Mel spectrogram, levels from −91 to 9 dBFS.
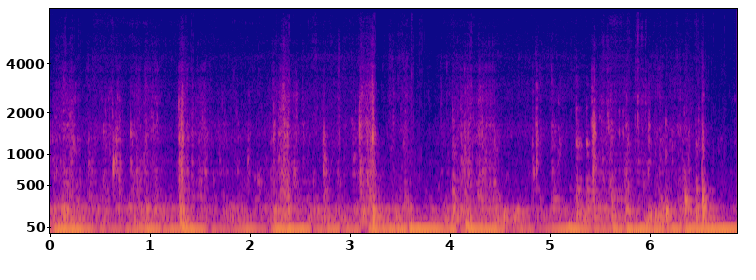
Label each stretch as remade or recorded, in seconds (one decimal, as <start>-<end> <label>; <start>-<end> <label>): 0.0-6.9 recorded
